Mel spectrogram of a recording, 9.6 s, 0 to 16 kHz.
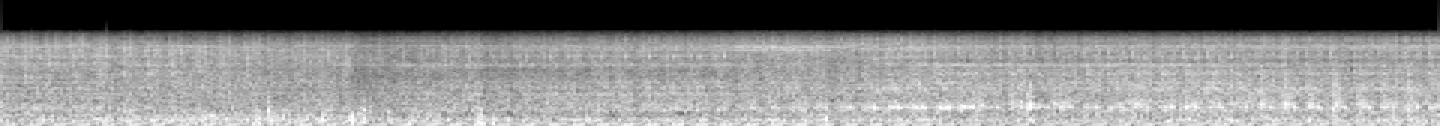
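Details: BMW 325 M54 every-morning cold start: ragged uneven idle with loose irregular chuff and shake, misfire codes on cylinders 3 and 5, sometimes 4; CCV, plugs, coils, fuel filter replaced, injectors cleaned; stops when warm, cause unknown.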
